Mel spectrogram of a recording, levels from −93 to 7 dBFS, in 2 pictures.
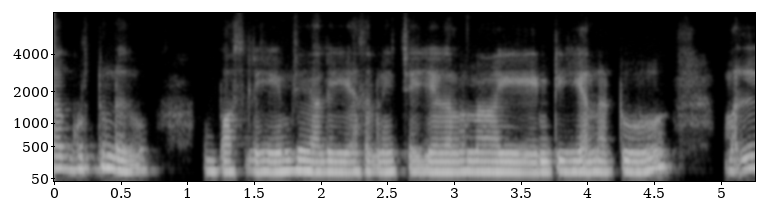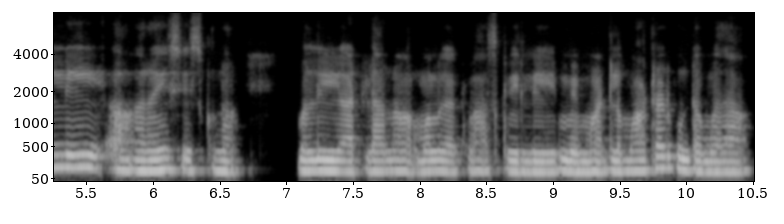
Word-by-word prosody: నాకు 170 -1 -1
గుర్తుండదు. 165 -3 0 0.5
అబ్బ! 140 -1 -3
అసలు 135 - -7
ఏం 135 +1 +3
చేయాలి? 135 -2 +2 0.2
అసలు 130 0 -3
నే - - +2
చెయ్యగలనా, 130 +1 +1 0.4
ఏంటి 130 +2 0 0.2
అన్నట్టు, 135 +1 -1 0.8
మళ్ళీ 180 +4 -1 0.3
ఆహ్, 150 -1 +1
రైజ్ 150 +1 +2
చేసుకున్నా. 145 -1 -2 0.5
మళ్ళీ 145 +1 +4 0.2
అట్లా 135 +1 -2
నార్మల్‌గా 140 0 0
క్లాస్‌కి 140 0 -6
వెళ్ళి, 135 0 +1 0.2
మేము 130 0 +2
అట్ల 140 0 0
మాట్లాడుకుంటాం 150 -2 +1
గదా! 130 0 0
140 Hz, 135 wpm, -24 LUFS, 135-150 Hz, 0.8 s, మళ్ళీ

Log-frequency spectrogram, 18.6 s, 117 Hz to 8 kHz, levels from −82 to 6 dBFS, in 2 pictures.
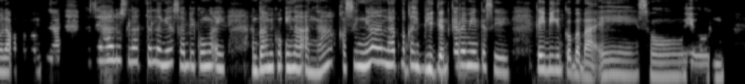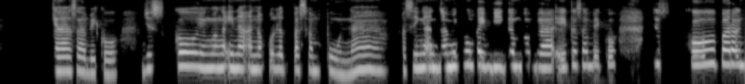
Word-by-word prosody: wala 220 0 -1
ka 230 - -14
pa - - -32
bang 330 -9 -15
pla" 205 -1 -7 0.4
Kasi 345 - -11
halos 390 0 +2
lahat 360 0 -1
talaga, 340 -3 0
sabi 290 -1 -2
ko 290 0 +1
nga - - -3
eh, 265 - 0 0.4
"Ang 230 - 0
dami 270 +2 +3
kong 280 -1 -4
inaanak." 255 +3 0
Kasi 275 +3 +3
nga 360 +3 +4
lahat 315 -1 +2
ng 320 - -3
kaibigan 255 -3 +3
karamihan 300 +1 +2
kasi 235 -7 -2 0.3
kaibigan 245 -1 +4
ko, 215 - -4
babae, 185 +1 -2
so 175 -1 -4
yun. 165 -3 -6 1.1
Kaya 230 0 +4
sabi 215 -3 -1
ko 190 0 -6 0.3
Diyos 255 +2 +2
ko 290 0 +4
yung 265 -1 +1
mga 265 0 +2
inaanak 255 -1 +2
ko - - -8
lagpas 245 -1 +1
10 230 -2 -6
na, 235 +4 -1 0.2
kasi 265 +3 0
nga 260 - +3
ang 270 - +1
dami 275 +2 +3
kong 310 -1 0
kaibigang 275 -1 +2 0.2
babae 270 0 +2
tas 305 +2 -4
sabi 300 0 -5
ko 155 0 -5 0.5
Diyos 325 - -4 0.2
ko 315 +1 +5
parang 320 -1 +6
265 Hz, 175 wpm, -22 LUFS, 225-300 Hz, 1.1 s, parang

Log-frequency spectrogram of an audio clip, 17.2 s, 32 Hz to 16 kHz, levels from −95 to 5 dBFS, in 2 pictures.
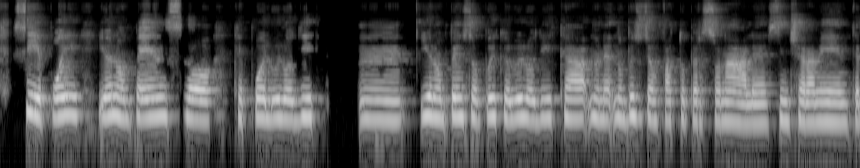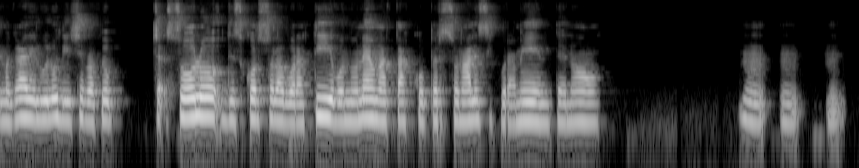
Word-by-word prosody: Sì, 230 -5 +2
poi 225 +2 +1
io 220 +2 +2
non 210 -3 +1
penso 215 -2 +1 0.2
che 205 -5 -7
poi 205 +1 0
lui 205 +1 +1
lo 200 -1 +1
di 215 +1 -2 0.4
mhmm, 195 -1 -5
io 225 +2 +2
non 205 -1 -1
penso 215 -2 0
poi 215 +1 +2
che 210 -2 -3
lui 210 +2 +3
lo 200 -2 0
dica 205 0 -2
non 205 -1 -4
è 195 - -3
non 210 0 -3
penso 225 -1 -1
sia 205 - -4
un 190 - -5
fatto 195 0 -7
personale 185 -2 -2
sinceramente, 180 -1 -2
magari 200 +3 +3
lui 195 0 +3
lo 210 - +5
dice 195 0 -3
proprio, 185 +1 -3 0.3
cioè, 195 - -7
solo 215 0 +6
discorso 195 +1 -2
lavorativo, 185 +2 +3
non 185 +2 0
è 205 - +5
un 200 -1 +3
attacco 185 0 -3
personale 185 0 -1
sicuramente, 180 -1 -2
no? 180 0 -4 1.4
Mh, 185 -4 -6 0.2
mh, 85 -1 -10 0.3
mh. 85 0 -13
195 Hz, 165 wpm, -23 LUFS, 185-210 Hz, 1.4 s, solo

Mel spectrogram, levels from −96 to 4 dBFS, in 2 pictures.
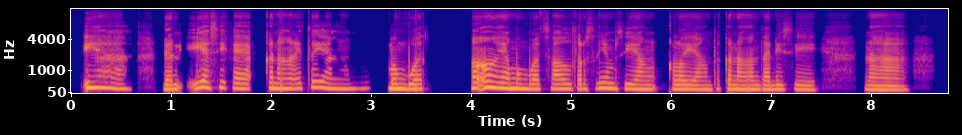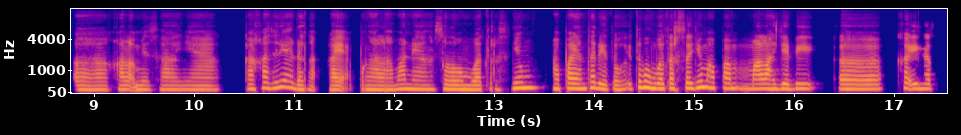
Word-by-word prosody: Iya, 250 0 +6 0.6
dan 195 0 +4 0.2
iya 260 +3 +4
sih 260 -2 -2
kayak 215 -2 0
kenangan 220 -2 +2
itu 225 - -12
yang 220 -3 0 0.5
membuat, 205 -1 +5 0.5
heeh, 255 +2 +6
yang 220 - +5
membuat 200 -1 +1
selalu 205 -1 -1
tersenyum 225 +4 0
sih, 205 - -2
yang 190 0 0 0.2
kalo 195 -1 0
yang 180 0 -3
te - - -11
kenangan 185 -1 +1
tadi 185 0 -1
sih. 185 -2 -3 0.6
Nah, 175 -1 0 0.7
eee 175 -1 -1 0.2
kalo 180 -1 -1 0.2
misalnya, 175 0 -5 0.5
Kakak 200 +4 -1
sendiri 255 +3 +1
ada 190 - +1
gak - - -10
kayak 175 -1 +1
pengalaman 180 +2 0
yang 185 -1 0
selalu 185 0 +1
membuat 175 0 +1
tersenyum, 225 +7 +1 0.3
apa 205 +1 +1
yang 210 0 +3
tadi 245 -4 +3
tuh? 180 - 0
Itu 205 - -4
membuat 220 -4 +5
tersenyum 230 +5 +3
apa 230 -1 -2 0.3
malah 205 0 +4
jadi 210 0 +1 0.4
eee, 195 0 +1
keinget 205 -2 +1
200 Hz, 165 wpm, -21 LUFS, 185-220 Hz, 0.7 s, Iya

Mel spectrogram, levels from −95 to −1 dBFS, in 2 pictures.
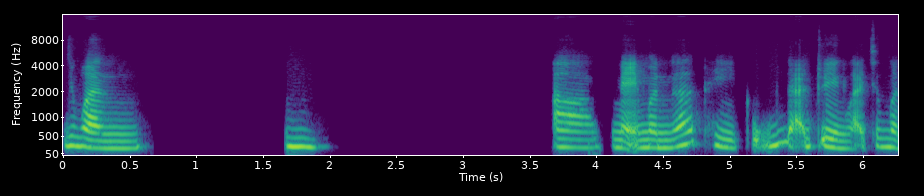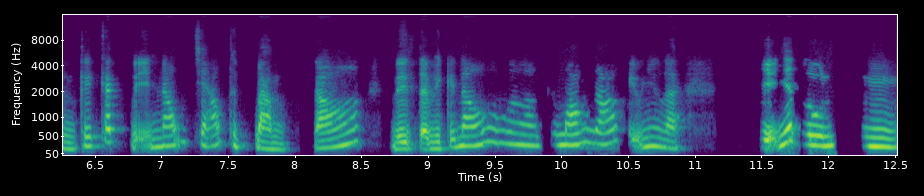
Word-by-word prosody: Nhưng 250 -1 +2
mà 205 -4 +6 1.4
Ừm. 230 -1 +2 1.7
À, 210 -2 +1 0.2
mẹ 210 -1 +1
mình 200 0 +1
á, 255 +5 +4 0.2
thì 255 - -1 0.2
cũng 265 +5 -2
đã 345 - +1
truyền 215 -4 +2
lại 180 - -3
cho 230 - -7
mình 210 -7 -2
cái 245 - -2
cách 345 0 +2
để - - -6
nấu 250 +10 -2
cháo 265 -2 -3
thịt 255 - -4
bằm, 165 -2 +1 0.2
đó, 240 - 0 0.2
để 175 +1 +2
tại - - +5
vì 175 - -1
cái 210 +4 -5
nấu, 280 +7 +1
ơ, 300 - -3 0.3
cái 275 - -4
món 280 +5 +2
đó, 310 +2 -2
kiểu - - -6
như 240 0 +2
là, 190 -2 -4 0.6
dễ - - +6
nhất 370 - +7
luôn, 260 -2 +6 0.2
ừm. 230 -3 +5
235 Hz, 180 wpm, -24 LUFS, 210-270 Hz, 1.7 s, nhất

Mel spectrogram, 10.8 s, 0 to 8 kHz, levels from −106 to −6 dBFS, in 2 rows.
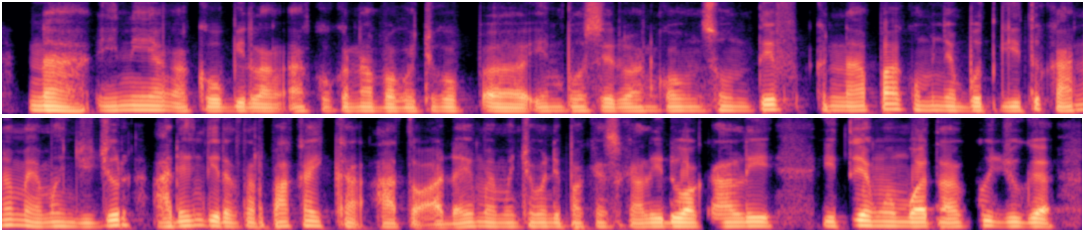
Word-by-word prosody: Nah, 110 -4 +4
ini 120 +2 0
yang 110 -4 +1
aku 100 0 -1
bilang 95 -3 +1
aku 100 +1 -7
kenapa 100 -1 -1
aku 95 0 -1
cukup, 100 -2 -3
eee, 95 0 +2
impulsif 100 0 -2
dan 100 0 -1
konsumtif, 105 +4 -1
kenapa 115 +5 0
aku 130 - -7
menyebut 110 -2 0
gitu, 105 -1 -2
karena 115 +8 0
memang 115 -4 -1
jujur 105 +9 +1 0.2
ada 115 +4 +1
yang 140 - -2
tidak 115 -5 +2
terpakai 115 +3 0
Kak, 120 - -4
atau - - -3
ada 85 +4 -1
yang 110 - +1
memang 105 - -2
cuman 105 -1 0
dipakai 100 0 -5
sekali 105 +1 -1
2 110 -2 +7
kali. 110 +2 +1 0.2
Itu 120 +4 0
yang 120 -3 +5
membuat 115 -1 +5
aku 105 +5 0
juga, 110 -2 +2
105 Hz, 215 wpm, -21 LUFS, 100-115 Hz, 0.2 s, 2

